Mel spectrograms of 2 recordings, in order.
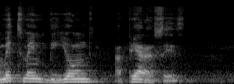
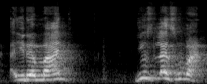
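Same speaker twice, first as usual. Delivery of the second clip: loud, higher mock yell; mock harsh insult; 11 semitones higher, 9 dB louder, faster than usual. Shown as a demonstration. Husband insulting his wife, loud hammed-up yell. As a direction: ham up a contemptuous husband. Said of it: "It's not like".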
